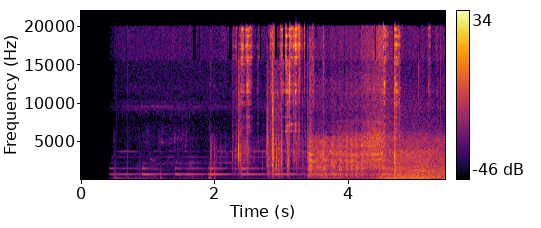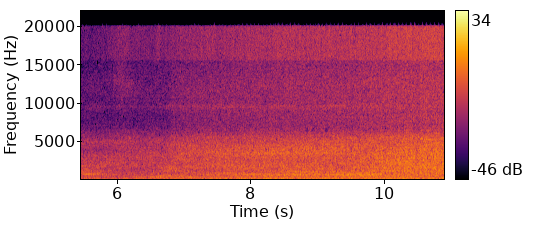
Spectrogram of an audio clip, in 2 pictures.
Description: 1997 Ford Expedition after a cold start this morning I hear the grinding noise trying to figure out what it is need help...thx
